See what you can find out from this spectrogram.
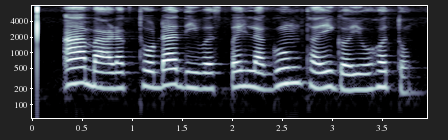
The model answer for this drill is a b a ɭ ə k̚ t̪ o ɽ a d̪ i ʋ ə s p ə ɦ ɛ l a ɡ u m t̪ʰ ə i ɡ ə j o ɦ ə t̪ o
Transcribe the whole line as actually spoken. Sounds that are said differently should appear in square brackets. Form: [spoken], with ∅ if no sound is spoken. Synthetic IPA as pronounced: a b a ɭ ə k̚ [t̪ʰ] o ɽ a d̪ i ʋ ə s p ə ɦ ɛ l a ɡ u m t̪ʰ ə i ɡ ə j o ɦ ə t̪ o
